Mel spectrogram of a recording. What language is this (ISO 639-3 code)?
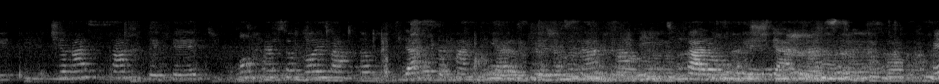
fas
